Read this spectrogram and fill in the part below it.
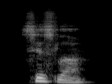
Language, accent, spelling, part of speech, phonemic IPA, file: English, Australia, sizzler, noun, /ˈsɪzləɹ/, En-au-sizzler.ogg
- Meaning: 1. One who, or that which, sizzles 2. A person who is very sexually attractive 3. An Indian dish of meat and vegetables served sizzling on a hot plate 4. A very hot day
